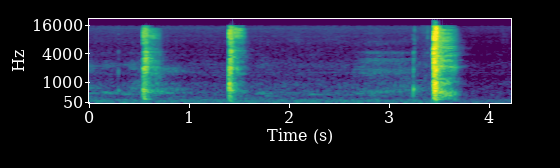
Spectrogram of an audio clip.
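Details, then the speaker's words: Self-induced sneezing by tickling nostril hair with a rolled napkin edge during the third stage of a flu with bad sinus blockage: three sharp, explosive nasal bursts about a second apart in a quiet room, the last loudest. "and you just keep tickling your nose hair and then you can sneeze how many of you want and that helps you to have a lot of snot"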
